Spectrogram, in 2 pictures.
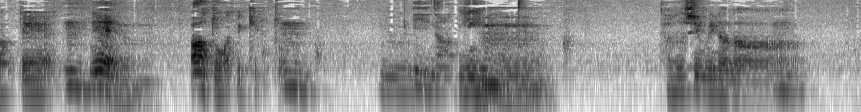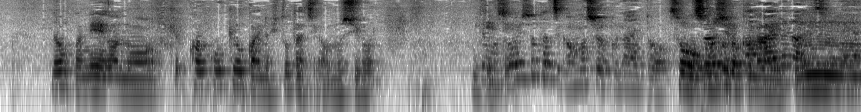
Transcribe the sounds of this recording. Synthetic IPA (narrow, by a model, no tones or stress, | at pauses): t̪ːe̞ne̞ | aːt̪o̞ɡa̰d̪e̞kʲiɾɯ̟t̪o̞ | ɯ̟̃ɴiːnaiː | t̪ʰano̞ɕimʲid̪anaː | nãŋkane̞ano̞kʲokãŋko̞ːkʲo̞ːkaino̞çi̥t̪o̞t̪at͡ɕiɡa̰omo̞ɕiɾo̞ḭ | mʲid̪esojç̥t̪ot̪at͡ɕiɡaomoɕiɾo̞kɯ̟nait̪oso̞ːomoɕiɾo̞kɯnaiɯ̟̃ː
